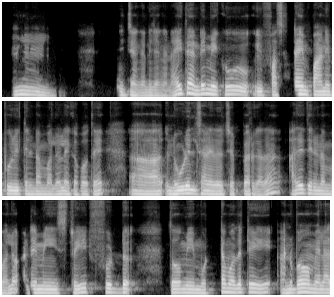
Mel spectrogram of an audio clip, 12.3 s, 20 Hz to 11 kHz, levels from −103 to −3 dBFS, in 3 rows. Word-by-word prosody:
హ్మ్. 120 -2 0 1.0
నిజంగా. 100 -3 -2
నిజంగండి. 90 -1 -5
అయితే 145 +3 +2
అండి, 145 0 +3
మీకూ 135 0 +1 0.4
ఈ - - +3
ఫస్ట్ 105 -2 -4
టైమ్ 140 -2 +5
పానీపూరి 115 0 +3
తినడం 100 0 -1
వల్లో, 95 +1 -2
లేకపోతే 100 0 -3 0.5
ఆహ్, 100 -1 +1 0.2
నూడిల్సనేదో 115 -3 +3
చెప్పారు 100 -1 -3
గదా! 105 +9 -3 0.3
అది 130 +3 +2
తినడం 110 -3 0
వల్లో 110 +6 -1
అంటే, 120 - -3
మీ 115 - +3 0.2
స్ట్రీట్ 120 +4 -1
ఫుడ్‌తో 120 -2 -2
మీ 120 - +3
మొట్టమొదటి 135 +5 +1 0.4
అనుభవం 130 +3 +4
ఎలా 115 0 +2
115 Hz, 135 wpm, -23 LUFS, 105-125 Hz, 1.0 s, టైమ్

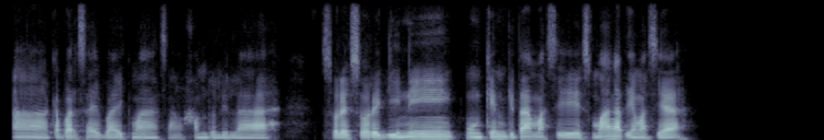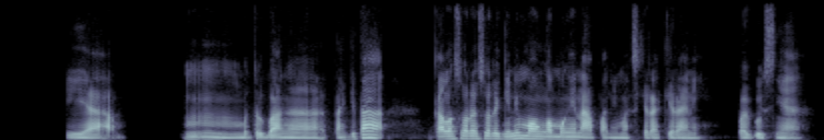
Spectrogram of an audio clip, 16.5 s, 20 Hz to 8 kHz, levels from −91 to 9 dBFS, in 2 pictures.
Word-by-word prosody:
Ah, 110 -2 0
kabar 105 0 +1
saya 110 +1 -3
baik, 100 0 -1
Mas. 95 0 -3
Alhamdulillah. 95 -3 -3 0.5
Sore-sore 115 +1 +3
gini 110 +2 +3 0.5
mungkin 110 +4 +1
kita 115 0 +2
masih 110 -2 0
semangat 130 +4 +4
ya, 105 - +2
Mas, 100 0 -1
ya. 105 +4 0 2.0
Iya. 100 -2 -1 1.0
Mhm, 105 -5 -4
betul 100 +1 -2
banget. 95 -2 +1
Nah, 95 - -3
kita 130 +7 +2 0.7
kalau 130 +2 +5
sore-sore 145 0 +1
gini 130 +3 0
mau 140 -2 +6
ngomongin 120 -2 +2
apa 95 -1 -1
nih, 95 - -6
Mas, 90 - -6
kira-kira 90 0 -2
nih 85 0 -9 0.4
bagusnya? 90 -3 -4
105 Hz, 115 wpm, -23 LUFS, 95-115 Hz, 2.0 s, mau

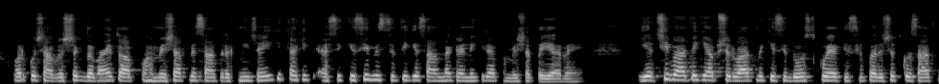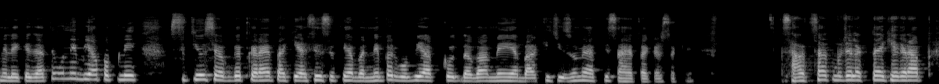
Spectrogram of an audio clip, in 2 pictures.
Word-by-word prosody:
और 175 - +1
कुछ 200 -1 -1
आवश्यक 165 +3 -1
दवाएँ 170 +1 +2
तो 180 - +1
आपको 170 +1 -1
हमेशा 165 +2 0
अपने 180 0 -3
साथ 170 -2 -1
रखनी 170 +2 -2
चाहिए 185 +3 -1
कि 265 - -3
ताकि 215 -1 -1 0.2
ऐसी 175 +3 -3
किसी 200 +3 0
भी 215 - +2
स्थिति 195 -2 -3
का 195 - +4
सामना 180 -1 -2
करने 170 -1 -1
के 185 - -9
लिए 180 - +1
आप 175 - -7
हमेशा 150 +1 -4
तैयार 135 -1 +1
रहें। 130 +1 -8 0.6
ये 190 - +7
अच्छी 195 +6 +1
बात 210 -2 +2
है 210 - +5
कि 210 - +3
आप 195 0 +1
शुरुआत 180 -2 +2
में 190 - -1
किसी 185 -1 0
दोस्त 175 +1 +1
को 185 - +5
या 180 - +4
किसी 170 0 -7
परिचित 170 +2 0
को 185 - +1
साथ 165 -2 -1
में 175 - -1
लेके 165 0 +1
जाते 165 +10 -1
हैं 265 - -5
उन्हें 260 -1 -3
भी 240 - +3
आप 230 0 0
अपनी 215 0 +2 0.4
स्थितियों 220 +2 +1
से 220 -1 +1
अवगत 195 +1 +1
कराएँ 185 0 +4
ताकि 175 +1 +2
ऐसी 175 +4 +3
स्थितियाँ 185 -1 0
बनने 170 +1 0
पर 210 - +3
वो 175 -1 +1
भी 190 0 +5
आपको 170 +1 -1
दवा 165 +1 +2
में 170 +1 0
या 165 -1 +2
बाकी 150 +4 -2
चीज़ों 170 0 -1
में 185 - 0
आपकी 170 +1 -3
सहायता 140 -4 -2
कर 135 +1 -9
सकें। 140 +2 -14 0.9
साथ-साथ 175 +5 0
मुझे 200 +1 +2
लगता 195 +1 +1
है 200 - +4
कि 195 +1 -1
अगर 190 0 +4
आप 185 0 +2
180 Hz, 250 wpm, -22 LUFS, 165-195 Hz, 0.9 s, ये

